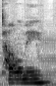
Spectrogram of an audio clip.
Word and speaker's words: Ptolemy: size matters that's great ptolemy why is the p even there it's not doing anything english is a right mess across the board there was a reason in the past it's now gone oh they do pronounce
